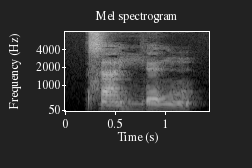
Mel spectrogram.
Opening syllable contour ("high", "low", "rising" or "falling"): high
